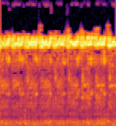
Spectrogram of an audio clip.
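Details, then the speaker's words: Ford Model A generator bench-tested by running it as a motor: a steady high squeal over a low dry roar from the rear bearing, which is dry or worn with no oiling point, so it needs repair. "and it sounds like the bearings in it are are either dry or or Square cuz you could hear a little Roar to it and it's this back one that's really doing it"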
